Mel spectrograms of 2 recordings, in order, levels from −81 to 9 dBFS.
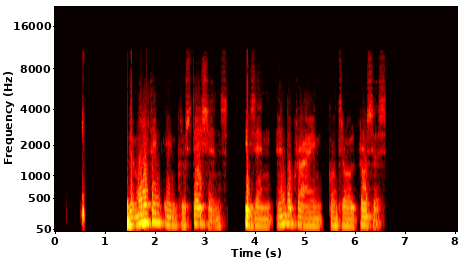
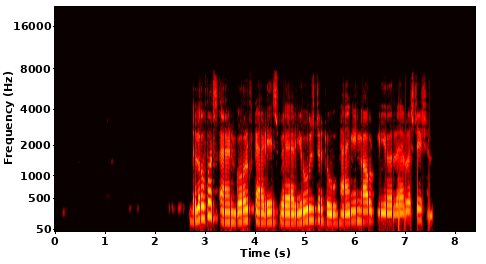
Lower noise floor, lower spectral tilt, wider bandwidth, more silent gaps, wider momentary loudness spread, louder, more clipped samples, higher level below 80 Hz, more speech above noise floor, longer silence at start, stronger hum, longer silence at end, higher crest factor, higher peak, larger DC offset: first, under -90 dBFS vs -84 dBFS; first, -8 dB/octave vs -6 dB/octave; first, 10.5 kHz vs 8 kHz; first, 0.63-1.44 s, 3.47-3.79 s, 5.37-5.49 s vs none; first, 14 LU vs 8 LU; about the same, -23 LUFS vs -25 LUFS; neither; first, -40 dBFS vs -58 dBFS; first, over 68 dB vs 60 dB; second, 0.55 s vs 2.7 s; neither; first, 1.45 s vs 0.85 s; about the same, 22 dB vs 18 dB; first, 0 dBFS vs -10 dBFS; neither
